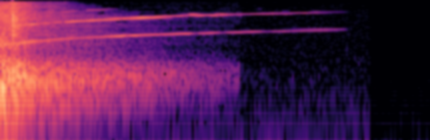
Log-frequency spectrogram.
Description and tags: this is made with granular synthesis using a short white noise and a record of a old camera flash light
spotlight, futuristic, badland, flash, machine, designers, videogame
